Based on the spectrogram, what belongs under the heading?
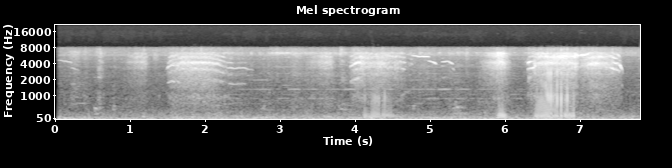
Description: think we have a snoring babe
